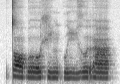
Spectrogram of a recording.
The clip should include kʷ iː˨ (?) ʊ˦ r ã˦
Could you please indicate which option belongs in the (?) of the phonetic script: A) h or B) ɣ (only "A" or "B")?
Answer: B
